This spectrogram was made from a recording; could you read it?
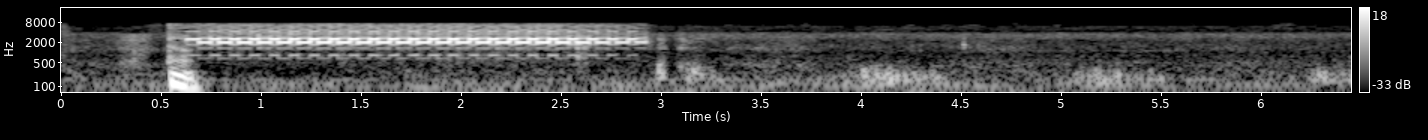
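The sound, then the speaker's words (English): A telephone bell rings loudly in one sustained burst of rapid, rattling trills lasting a couple of seconds, then stops, leaving faint wind and muffled background murmuring. “Are you going to answer the phone”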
